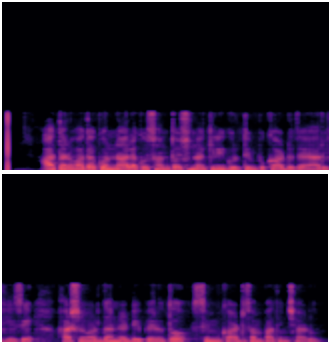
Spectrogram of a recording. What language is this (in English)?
Telugu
